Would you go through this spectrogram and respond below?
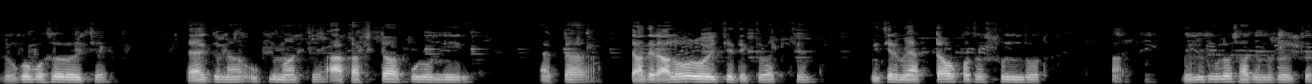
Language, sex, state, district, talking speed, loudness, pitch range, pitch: Bengali, male, West Bengal, North 24 Parganas, 120 wpm, -19 LUFS, 110-125 Hz, 115 Hz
